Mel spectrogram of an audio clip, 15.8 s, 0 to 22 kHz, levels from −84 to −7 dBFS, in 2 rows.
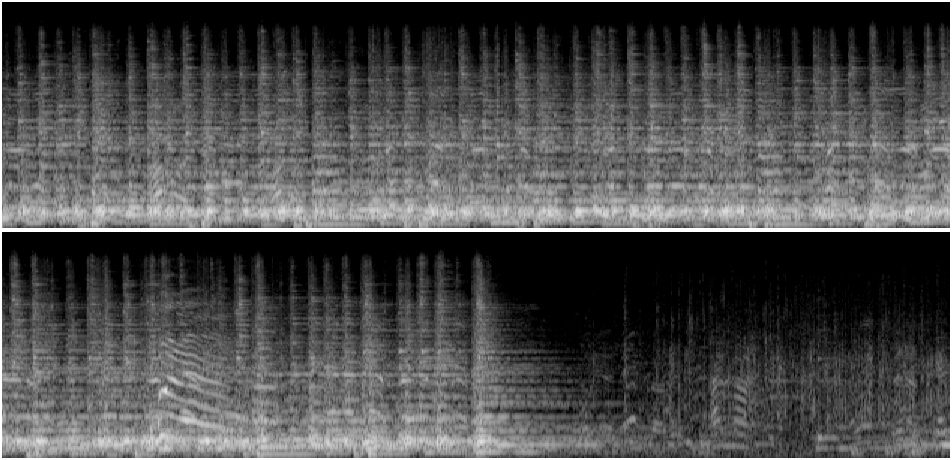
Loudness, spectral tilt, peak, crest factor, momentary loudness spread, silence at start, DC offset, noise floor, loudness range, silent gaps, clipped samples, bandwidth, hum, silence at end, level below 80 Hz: -25 LUFS; -5.5 dB/octave; -6 dBFS; 20 dB; 19 LU; 0 s; under 0.1%; -49 dBFS; 8 LU; none; under 0.1%; 14.5 kHz; none; 0 s; -46 dBFS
